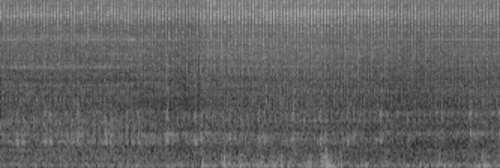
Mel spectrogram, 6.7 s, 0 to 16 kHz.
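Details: Kia Rio 3 engine knock: uneven dull knocks over a rough idle hum, louder around the middle; knock from inside the engine, cause not yet known.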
